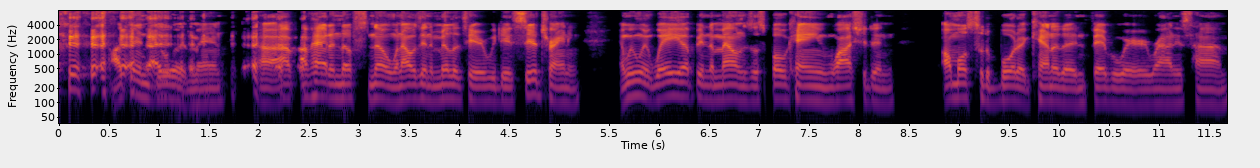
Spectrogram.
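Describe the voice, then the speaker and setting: A man speaks at a medium pitch with ordinary pitch variation and a slight Southern US accent. The background is quiet. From US South, rural Mississippi. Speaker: rapper and Air Force veteran. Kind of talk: casual chat.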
